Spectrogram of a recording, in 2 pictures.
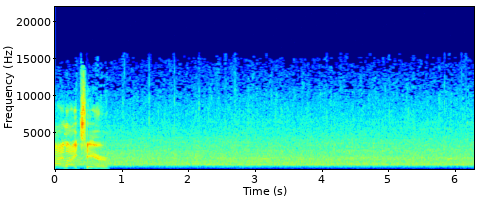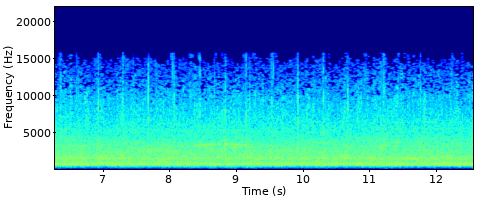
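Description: A large crowd roars steadily in a big echoing arena.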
